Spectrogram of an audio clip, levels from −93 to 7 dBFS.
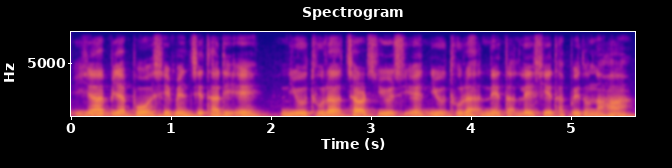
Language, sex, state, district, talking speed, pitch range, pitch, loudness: Garo, male, Meghalaya, West Garo Hills, 170 wpm, 130-140 Hz, 135 Hz, -19 LUFS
